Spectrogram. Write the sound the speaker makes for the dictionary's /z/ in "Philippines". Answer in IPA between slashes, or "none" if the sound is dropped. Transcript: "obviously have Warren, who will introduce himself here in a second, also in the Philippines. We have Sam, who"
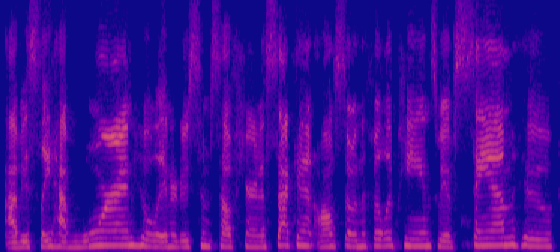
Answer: /z/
